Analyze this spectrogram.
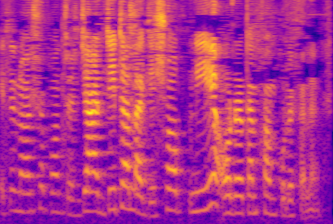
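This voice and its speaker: A woman selling clothes on a live stream from a small shop, repeating prices and sizes in a quick sales patter. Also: on the high side, fairly bright tone, slight background noise. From Bangladesh. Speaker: online clothing shop seller.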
